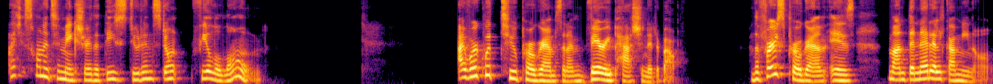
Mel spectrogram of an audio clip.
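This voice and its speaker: A friendly, dedicated program associate played by a woman with a somewhat high voice. She talks in a chatty, enthusiastic way, as if telling her own story in a dramatized interview. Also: fairly bright tone. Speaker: performer portraying a university program associate. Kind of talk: dramatized first-person interview narrative, conversational.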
